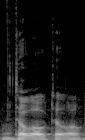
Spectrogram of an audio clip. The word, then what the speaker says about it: To'oTo'o: To'oTo'o.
